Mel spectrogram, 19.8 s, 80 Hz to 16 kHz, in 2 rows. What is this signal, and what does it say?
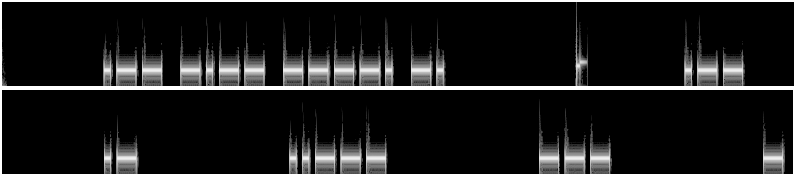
Morse code, heard as a keyed tone, about 15 wpm, spaced as for 6 wpm, 700 Hz. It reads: WY9N WA2OT
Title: USA Call Signs - 8x Character Spacing - 15wpm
